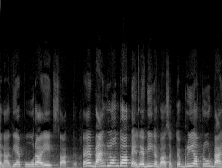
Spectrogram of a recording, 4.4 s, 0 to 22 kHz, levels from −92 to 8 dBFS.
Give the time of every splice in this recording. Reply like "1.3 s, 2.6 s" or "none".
1.5 s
